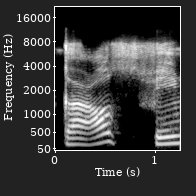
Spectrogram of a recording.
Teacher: کاف باریک ہے، عین واضح کر کے، آگے صاد موٹا آ رہا ہے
